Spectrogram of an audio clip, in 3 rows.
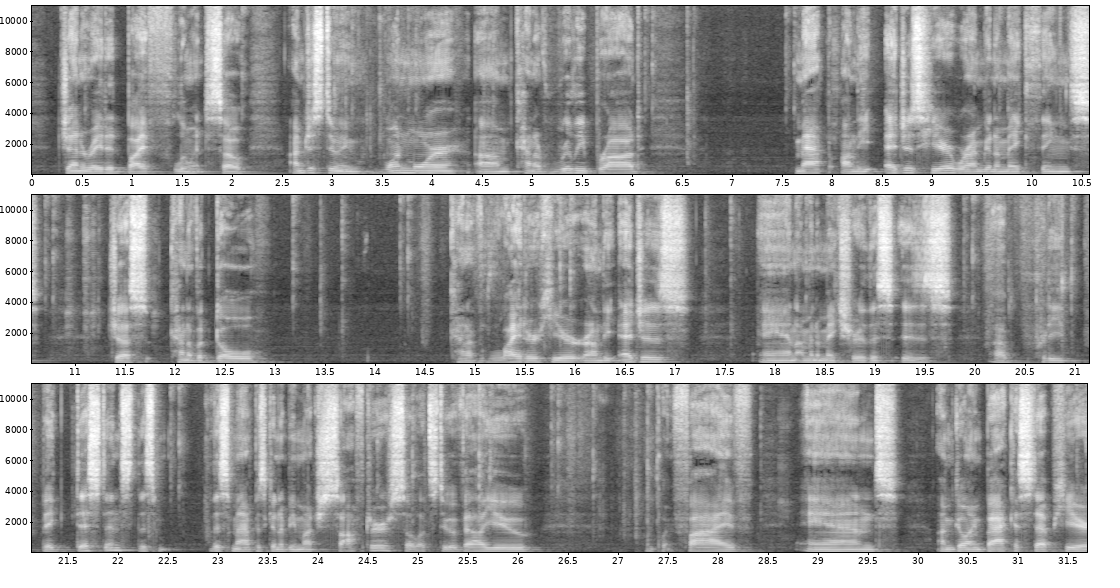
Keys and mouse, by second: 0.3 click, 1.2 click, 2.9 shift+a, 5.7 middle click, 6.1 click, 6.5 f, 8.7 g, 10.1 g, 11.4 middle click, 12.4 click, 13.4 middle click, 14.3-15.8 drag, 17.3 middle click, 18.2 ctrl+shift+click, 19.8-20.8 drag, 21.7 middle click, 22.5 ctrl+shift+click, 23.0 middle click, 24.4-25.6 drag, 26.3-27.3 drag, 28.2 middle click, 30.3 middle click, 31.5 click.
